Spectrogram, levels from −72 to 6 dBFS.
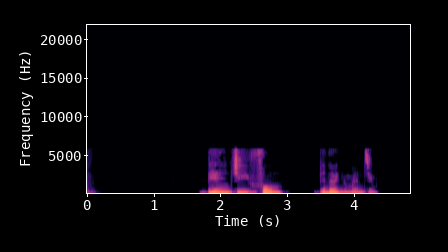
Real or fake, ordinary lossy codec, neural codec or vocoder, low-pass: fake; MP3, 24 kbps; codec, 16 kHz, about 1 kbps, DyCAST, with the encoder's durations; 7.2 kHz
